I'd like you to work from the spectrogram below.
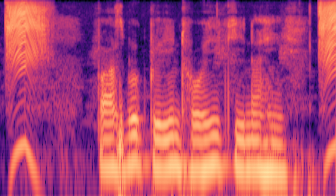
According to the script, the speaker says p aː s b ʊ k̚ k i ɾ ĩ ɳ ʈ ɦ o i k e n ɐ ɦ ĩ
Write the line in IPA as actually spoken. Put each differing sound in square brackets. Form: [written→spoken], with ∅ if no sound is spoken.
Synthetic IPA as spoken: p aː s b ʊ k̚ [k→p] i ɾ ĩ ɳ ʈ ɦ o i k [e→i] n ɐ ɦ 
